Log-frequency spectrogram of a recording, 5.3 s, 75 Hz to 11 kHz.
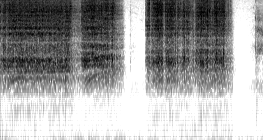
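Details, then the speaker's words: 1950s AHM HO-scale locomotive on 12 volts of track power, wheels refitted, missing traction tires: loud, even high-pitched whir in two bursts with clean stops; the motor sounds rowdy but healthy. "But you know what? It's got a pretty rowdy motor in there. That sounds like it's quite healthy, actually."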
